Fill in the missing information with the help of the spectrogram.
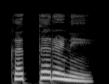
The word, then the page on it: ಗೋದಾರಣ: gōdāraṇa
